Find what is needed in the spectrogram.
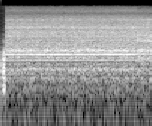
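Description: Bauer heat gun running steadily: an even rush of blown air with a thin steady whine.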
